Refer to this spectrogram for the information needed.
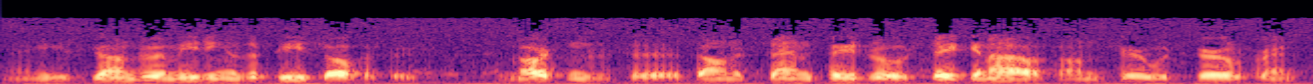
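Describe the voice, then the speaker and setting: An actor playing a stern, slangy, hard-nosed deputy in an old radio crime drama. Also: male voice, fairly low pitch, expressive, normal speed, dark tone, lightly acted. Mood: businesslike. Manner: blunt, slangy, authoritative. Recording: noisy, muffled old radio recording.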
